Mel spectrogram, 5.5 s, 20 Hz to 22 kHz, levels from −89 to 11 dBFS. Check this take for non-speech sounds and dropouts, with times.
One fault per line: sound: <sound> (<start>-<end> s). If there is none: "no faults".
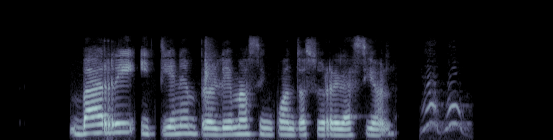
sound: bark (4.2-4.7 s)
